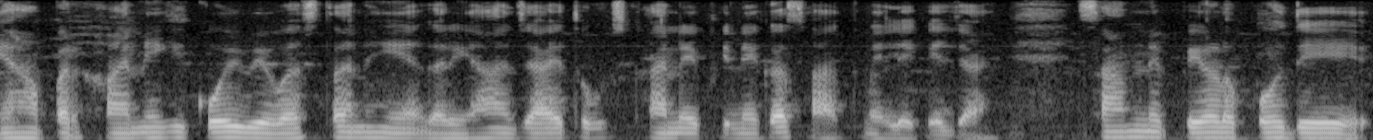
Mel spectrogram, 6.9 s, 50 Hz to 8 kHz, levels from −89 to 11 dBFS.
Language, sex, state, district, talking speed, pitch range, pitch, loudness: Hindi, male, Madhya Pradesh, Dhar, 200 wpm, 105-115 Hz, 110 Hz, -18 LUFS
